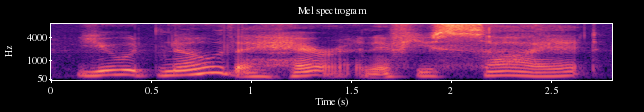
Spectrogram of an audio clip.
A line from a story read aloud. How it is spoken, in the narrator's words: the stranger continued eagerly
